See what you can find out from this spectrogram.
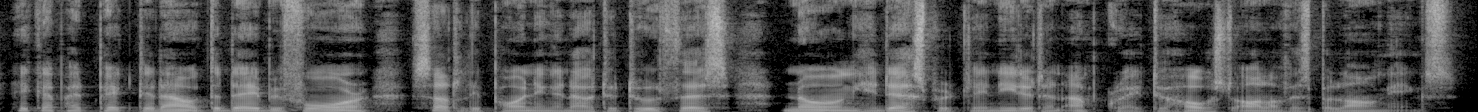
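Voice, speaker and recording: Low-pitched man narrating an audiobook. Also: fairly quick, hardly any pauses, darkish tone. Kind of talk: scripted fiction narration.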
